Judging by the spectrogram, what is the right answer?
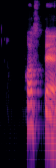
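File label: "hostel", Malay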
